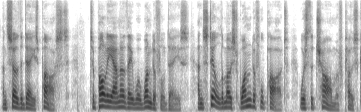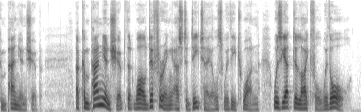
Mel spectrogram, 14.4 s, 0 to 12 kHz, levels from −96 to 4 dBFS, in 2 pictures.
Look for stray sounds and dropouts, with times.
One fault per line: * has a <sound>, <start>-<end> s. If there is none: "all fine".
all fine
